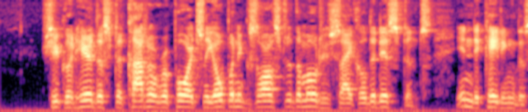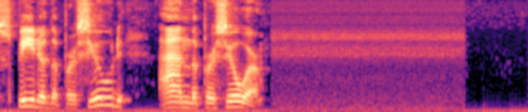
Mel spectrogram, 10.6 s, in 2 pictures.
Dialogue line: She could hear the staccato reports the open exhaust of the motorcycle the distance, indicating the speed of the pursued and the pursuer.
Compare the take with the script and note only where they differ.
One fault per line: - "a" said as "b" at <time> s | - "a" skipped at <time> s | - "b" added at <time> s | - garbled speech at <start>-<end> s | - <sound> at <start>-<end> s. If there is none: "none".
none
